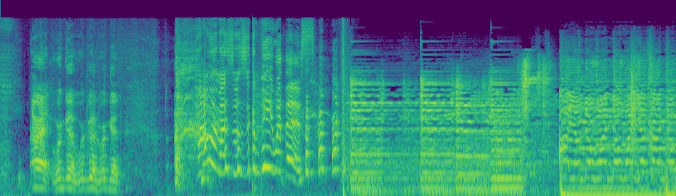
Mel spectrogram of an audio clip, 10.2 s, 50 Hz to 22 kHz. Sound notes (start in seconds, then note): 2.5 coughing; 4.5 cracking up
